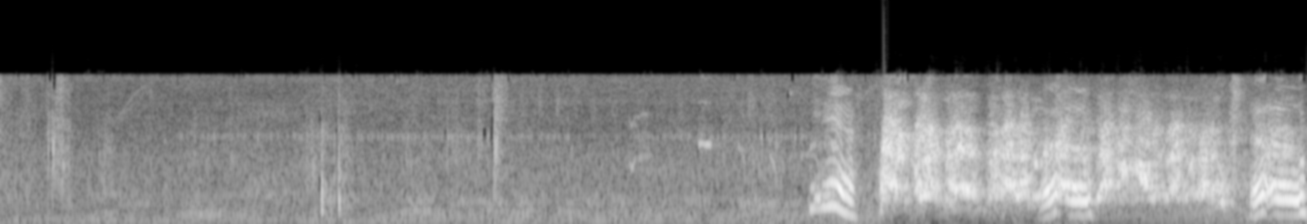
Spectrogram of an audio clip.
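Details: Almost seven-week-old Corgi puppies from two litters: quiet at first with a few faint sounds, then a sudden chorus of many high yapping barks repeating quickly, with a weed eater running.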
